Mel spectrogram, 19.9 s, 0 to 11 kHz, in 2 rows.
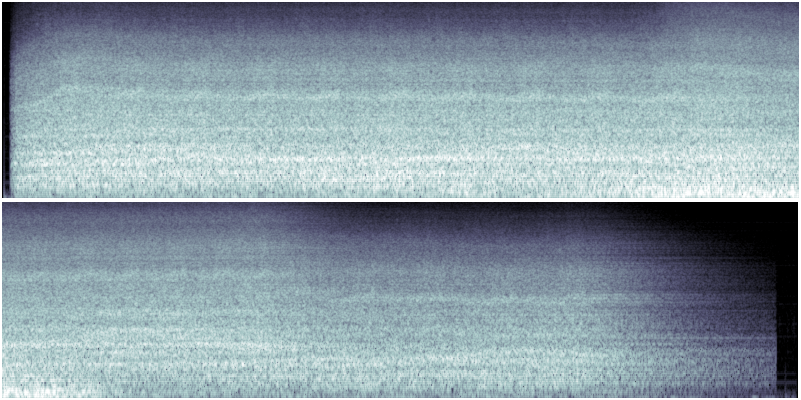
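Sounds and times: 
storm: 0.1 - 18.9.

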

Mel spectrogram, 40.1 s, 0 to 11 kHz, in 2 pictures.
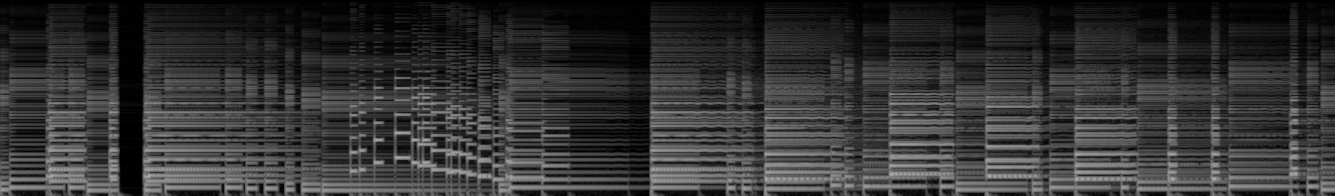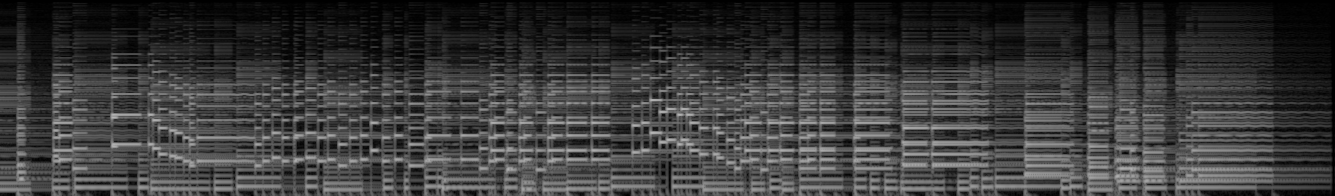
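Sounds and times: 
Casio MT-68 electric piano preset sounds: 0.0 - 40.0.

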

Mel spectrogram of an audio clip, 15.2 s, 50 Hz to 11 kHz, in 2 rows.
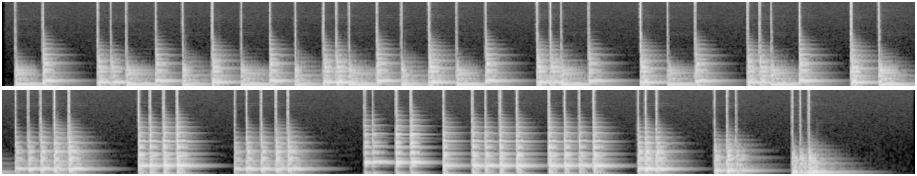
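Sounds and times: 
Yamaha TX802 hand drum: 0.0 - 14.6.

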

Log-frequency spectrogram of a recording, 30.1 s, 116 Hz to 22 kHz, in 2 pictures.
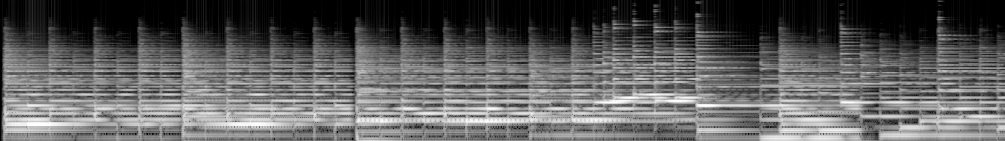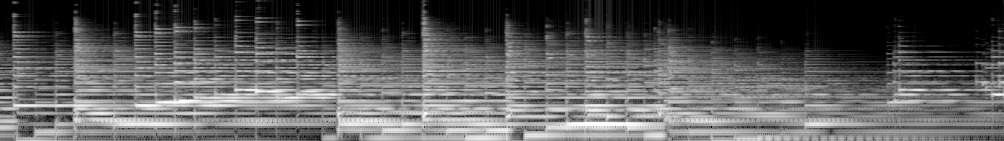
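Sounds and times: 
MIDI grand piano: 0.0 - 30.1.

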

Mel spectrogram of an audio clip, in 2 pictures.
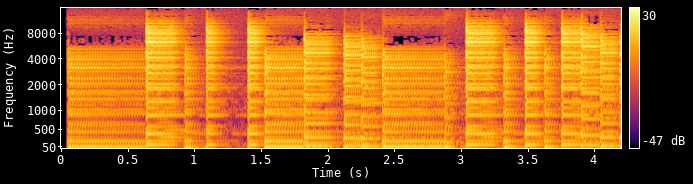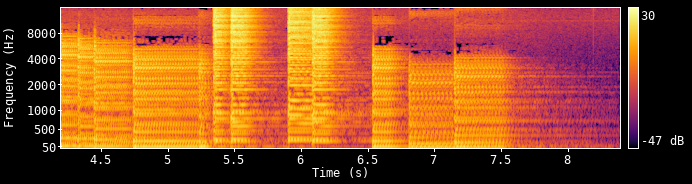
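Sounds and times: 
Roland MT-32 synth bass: 0.1 - 8.2.

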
